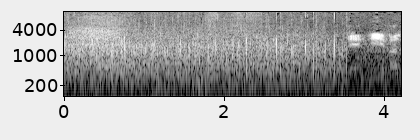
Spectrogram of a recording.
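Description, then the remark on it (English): Audience applause at a Siemens company meeting for former company leaders, management and members of the founding Siemens family: a dense, steady patter of many hands clapping for several seconds, then it thins out as a brief higher-pitched sound cuts through near the end. “Well, I think they deserve an applause.”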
